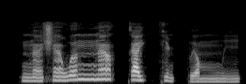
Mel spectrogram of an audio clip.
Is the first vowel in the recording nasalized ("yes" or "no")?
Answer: yes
